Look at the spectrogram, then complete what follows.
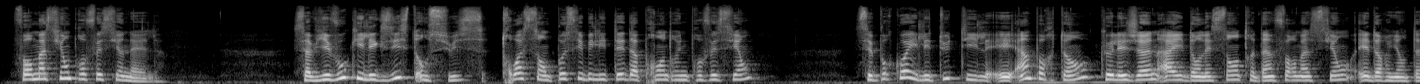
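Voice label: French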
